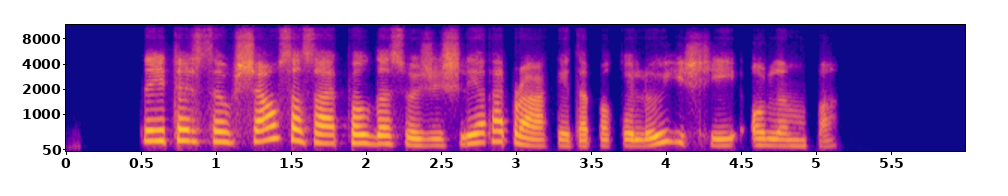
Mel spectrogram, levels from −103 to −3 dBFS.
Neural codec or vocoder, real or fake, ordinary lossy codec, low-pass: codec, 16 kHz in and 24 kHz out, 0.9 kbps, LongCat-Audio-Codec, fine tuned four codebook decoder; fake; Opus, 32 kbps; 10.8 kHz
